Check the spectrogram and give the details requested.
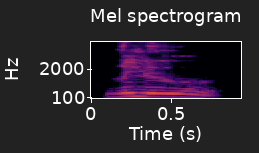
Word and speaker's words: glue: Esto solo suena a esta parte y la U, pues aquí va con el sonido largo. O sea, cuando la vemos así como una U del español, el sonido es U. Glue, glue.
